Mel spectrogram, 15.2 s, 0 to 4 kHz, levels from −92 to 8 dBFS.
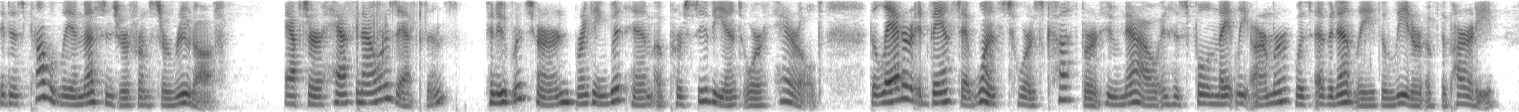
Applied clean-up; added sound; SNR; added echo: neural mask model DeepFilterNet 3.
